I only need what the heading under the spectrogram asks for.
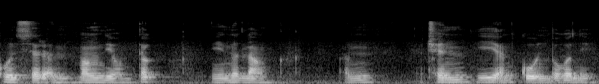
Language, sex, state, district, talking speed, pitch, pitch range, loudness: Mizo, male, Mizoram, Aizawl, 160 wpm, 95 Hz, 90-100 Hz, -19 LUFS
